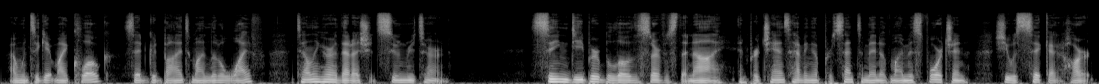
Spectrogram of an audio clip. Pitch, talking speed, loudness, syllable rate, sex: 95 Hz, 220 wpm, -21 LUFS, 6.0 syllables/s, male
